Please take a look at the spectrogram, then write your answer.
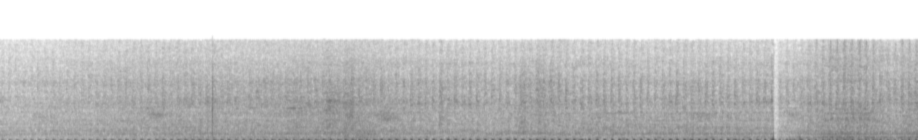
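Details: Yamaha Aerox scooter after sensor setting (CKP, injector) via Android tool, no disassembly: steady, even low single-cylinder thump at idle, no misses or knocks; idle sounds more even.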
